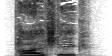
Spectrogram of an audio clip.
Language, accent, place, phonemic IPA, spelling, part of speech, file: German, Germany, Berlin, /ˈpaːlˌʃteːk/, Palstek, noun, De-Palstek.ogg
- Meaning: bowline (kind of knot)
